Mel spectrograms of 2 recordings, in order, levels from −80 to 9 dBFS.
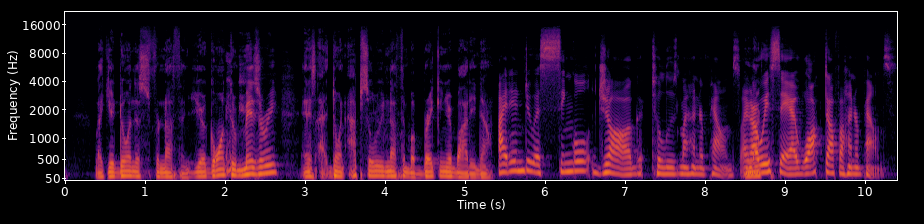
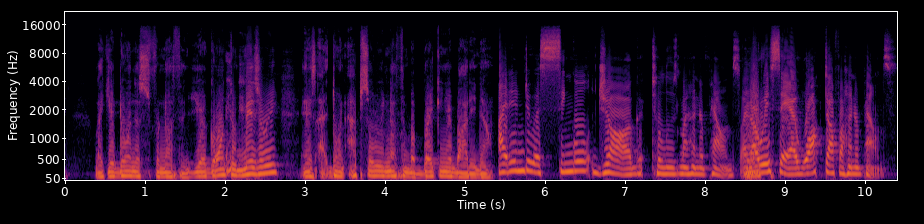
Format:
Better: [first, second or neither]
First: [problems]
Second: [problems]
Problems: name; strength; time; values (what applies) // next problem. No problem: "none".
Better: first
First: none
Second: distortion; slight; 10 dB below the speech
